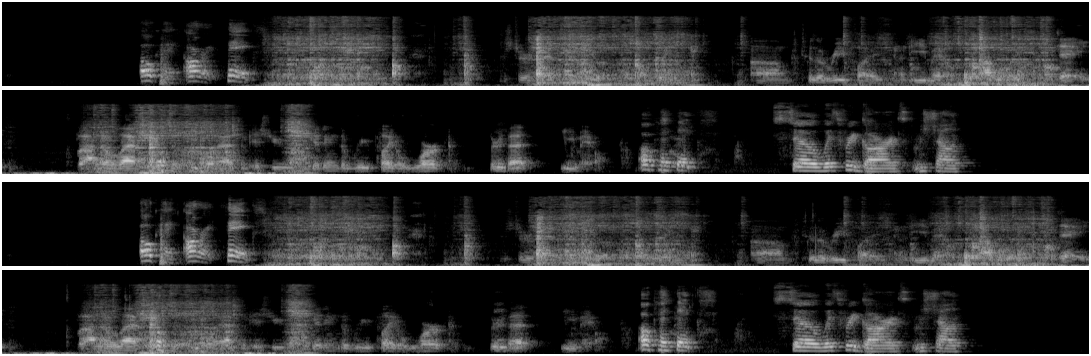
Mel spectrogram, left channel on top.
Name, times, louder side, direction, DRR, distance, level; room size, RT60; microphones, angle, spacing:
voice 1, 1.4-2.6 4.1-4.2 17.2-18.0, right 3 dB, 50° right, 0.4 m, -24 dB
sound 1, 2.6-4.0 4.4-4.7 5.1-7.0 7.3-7.4 8.4-14.0, left 2 dB, 45° left, 1.8 m, -29 dB
voice 2, 5.0-6.1 6.4-7.0 7.5-10.9 11.6-15.4 15.8-16.1 16.5-17.1 17.6-17.7, left 2 dB, 80° left, 0.7 m, -31 dB
voice 3, 18.6-20.4, left 1 dB, 15° left, 0.9 m, -24 dB
3.3 x 2.4 x 2.8 m
head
